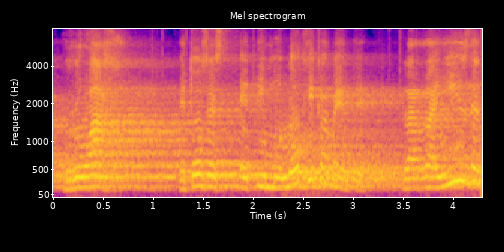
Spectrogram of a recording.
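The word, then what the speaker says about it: רוח: Y aquí la palabra espíritu es la palabra roach con ch, porque la ch en el hebreo se pronuncia como j roaj.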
